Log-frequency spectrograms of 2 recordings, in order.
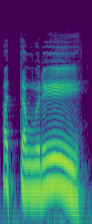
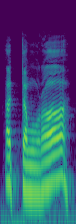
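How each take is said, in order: First: The vowel after r leans strongly toward e. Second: The vowel after r is an open a. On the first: "إمالة" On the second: "فتح"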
